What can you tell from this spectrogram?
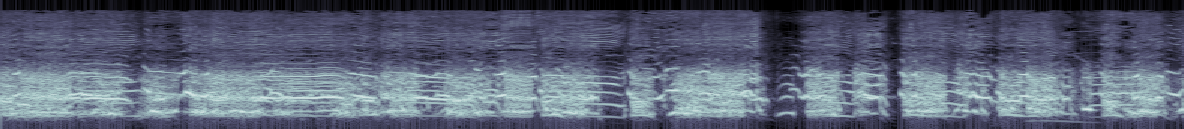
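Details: Several coonhounds, Blueticks, Redbones and Black and tans kept by a hound breeder near Kingston, Ontario, howl in overlapping, quavering bays, with brief dips in the din around five and six seconds.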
